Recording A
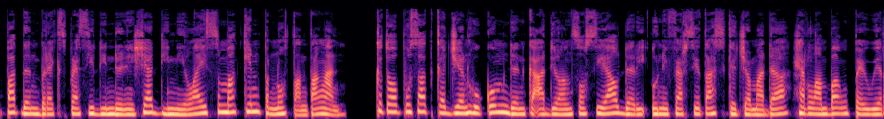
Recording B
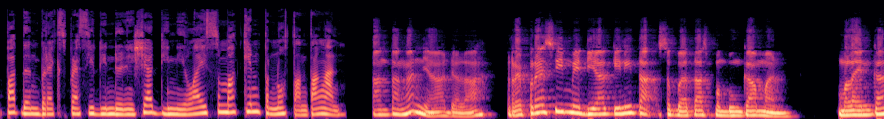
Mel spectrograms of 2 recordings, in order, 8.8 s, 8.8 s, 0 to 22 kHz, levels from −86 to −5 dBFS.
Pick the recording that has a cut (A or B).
B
